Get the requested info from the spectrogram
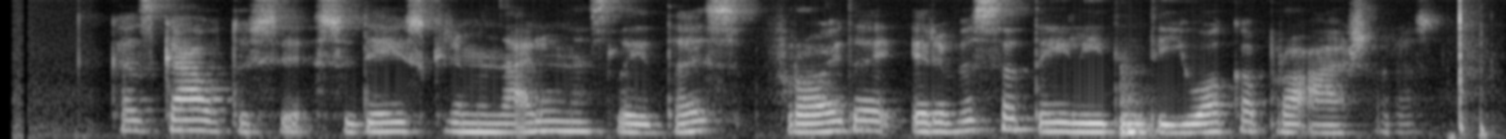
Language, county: Lithuanian, Vilnius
